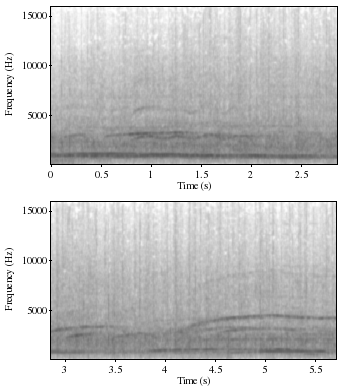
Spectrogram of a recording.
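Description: An audience applauds a band at its first live performance in its home town, a dense wash of clapping that holds at an even level for several seconds, with a few scattered whistles rising above it.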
